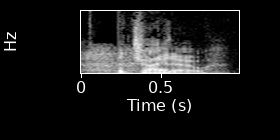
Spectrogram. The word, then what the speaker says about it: Agito: Agito. Soft G. And a hard I.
